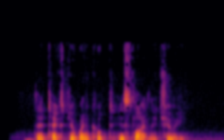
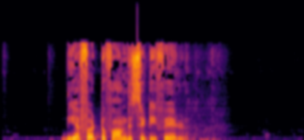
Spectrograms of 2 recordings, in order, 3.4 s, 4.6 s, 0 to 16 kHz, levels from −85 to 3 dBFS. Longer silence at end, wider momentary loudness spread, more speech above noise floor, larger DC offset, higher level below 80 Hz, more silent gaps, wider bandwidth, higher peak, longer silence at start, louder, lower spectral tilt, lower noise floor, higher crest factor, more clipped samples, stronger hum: second, 0.6 s vs 1.75 s; about the same, 9 LU vs 11 LU; second, 29 dB vs 53 dB; neither; first, -56 dBFS vs -62 dBFS; neither; second, 11.5 kHz vs 13 kHz; second, -8 dBFS vs 0 dBFS; second, 0.4 s vs 0.95 s; second, -26 LUFS vs -15 LUFS; first, -6.5 dB/octave vs -3 dB/octave; second, -55 dBFS vs -69 dBFS; about the same, 20 dB vs 20 dB; neither; neither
